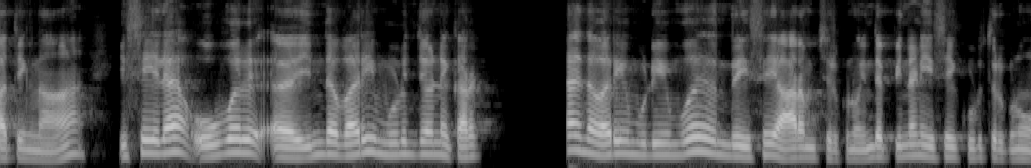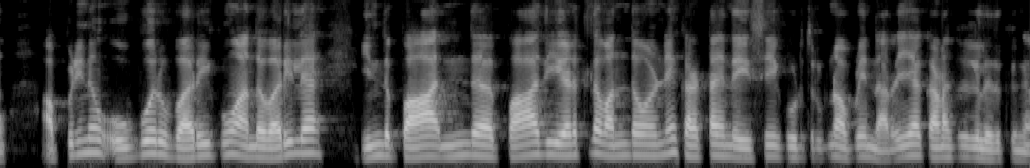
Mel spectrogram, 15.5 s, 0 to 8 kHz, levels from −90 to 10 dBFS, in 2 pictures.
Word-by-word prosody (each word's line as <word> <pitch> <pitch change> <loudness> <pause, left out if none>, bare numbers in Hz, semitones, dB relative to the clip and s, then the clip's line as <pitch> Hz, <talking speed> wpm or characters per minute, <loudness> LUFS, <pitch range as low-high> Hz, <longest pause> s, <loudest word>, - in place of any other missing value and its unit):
பார்த்தீங்கன்னா, 115 -5 -2 0.5
இசையில 190 +3 +1 0.3
ஒவ்வொரு 195 +5 +2 0.5
இந்த 175 +2 -2
வரி 180 +5 +3
முடிஞ்சோனே 170 -1 -3
கரெக்ட்டா 140 0 -2 0.6
இந்த 190 -4 +1
வரி 165 +3 +3
முடியும்போது, 165 +5 -1
இந்த 150 -2 -3
இசை 160 +3 -4
ஆரம்பிச்சிருக்கணும். 125 -4 -3
இந்தப் 140 +1 -3
பின்னணி 155 +2 -3
இசையை 135 0 -4
குடுத்திருக்கணும் 120 -3 -7 0.3
அப்படின்னு, 185 +4 -4 0.2
ஒவ்வொரு 175 +7 0
வரிக்கும் 160 +6 +2
அந்த 140 -1 +2
வரியில 175 +8 +2 0.5
இந்த 155 +1 -2
பா 135 +1 +9 0.3
இந்த 165 +1 -2 0.3
பாதி 170 +3 +4
இடத்துல 170 +3 0
வந்தோனே 160 +3 -2
கரெக்ட்டா 150 +2 +2
இந்த 140 - -1
இசையை 150 +3 -6
குடுத்திருக்கணும் 135 +1 -3
அப்படின்னு 140 -3 -4
நிறைய 140 +8 -1
கணக்குகள் 135 -2 0
இருக்குங்க. 115 -2 -9
150 Hz, 140 wpm, -22 LUFS, 135-170 Hz, 0.6 s, பா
